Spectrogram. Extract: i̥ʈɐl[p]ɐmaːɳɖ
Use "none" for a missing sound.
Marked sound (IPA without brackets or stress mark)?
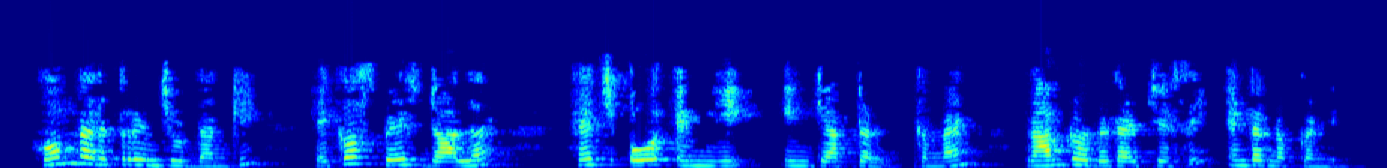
k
